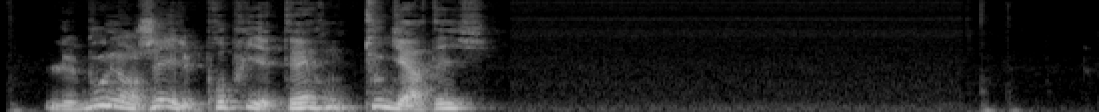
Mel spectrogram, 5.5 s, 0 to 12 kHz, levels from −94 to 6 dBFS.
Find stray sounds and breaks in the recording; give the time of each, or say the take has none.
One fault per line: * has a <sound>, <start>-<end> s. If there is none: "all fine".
all fine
